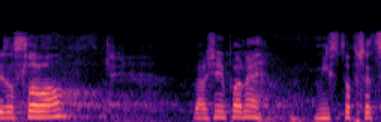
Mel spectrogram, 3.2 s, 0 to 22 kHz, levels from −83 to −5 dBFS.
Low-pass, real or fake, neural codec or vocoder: 7.2 kHz; fake; codec, 16 kHz, 4 kbps, X-Codec, WavLM features, trained on Multilingual LibriSpeech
